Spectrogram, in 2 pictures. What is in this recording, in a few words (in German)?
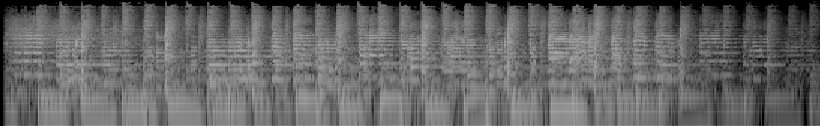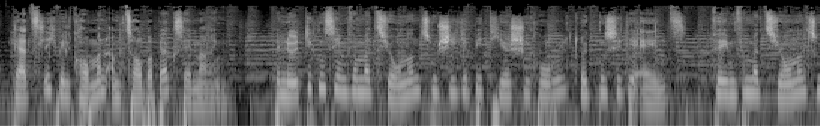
Ansage Happy Sound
